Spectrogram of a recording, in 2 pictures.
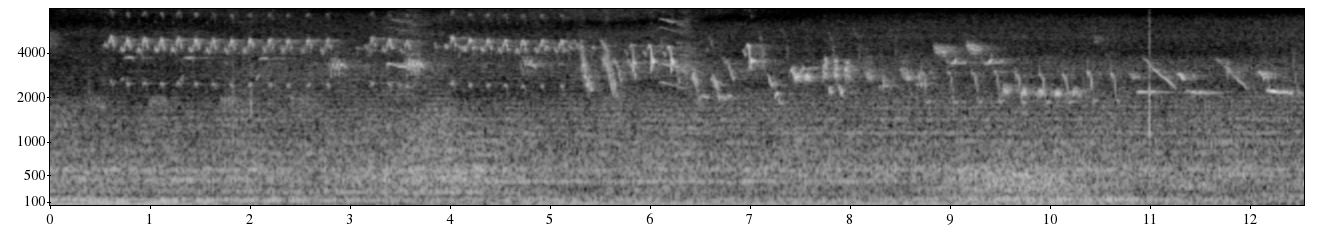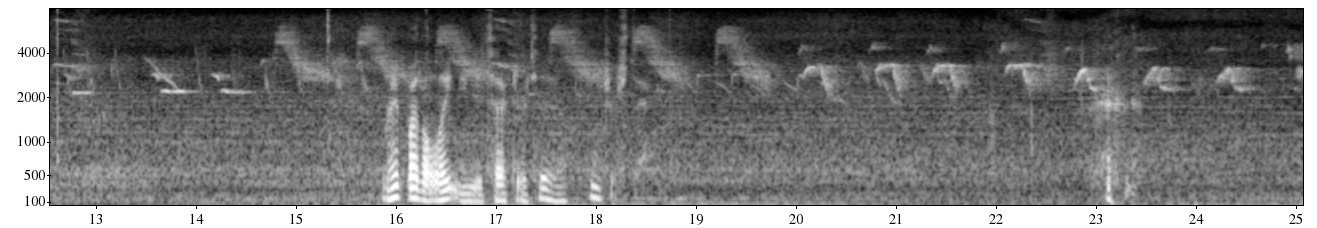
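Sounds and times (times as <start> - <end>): birds chirping and singing: 0.0 - 25.0
outdoor background noise: 0.0 - 25.0.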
